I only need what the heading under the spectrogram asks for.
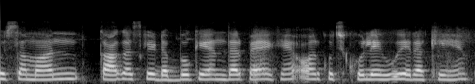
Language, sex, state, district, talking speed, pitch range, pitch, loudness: Hindi, female, Haryana, Jhajjar, 190 wpm, 225-245 Hz, 230 Hz, -16 LUFS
